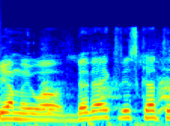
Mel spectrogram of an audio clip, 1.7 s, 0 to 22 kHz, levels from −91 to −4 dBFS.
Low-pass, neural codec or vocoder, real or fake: 9.9 kHz; none; real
